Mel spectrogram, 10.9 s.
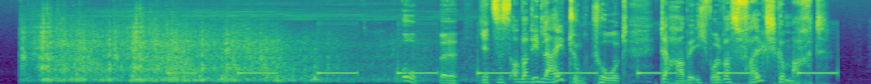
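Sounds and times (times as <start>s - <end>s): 
booming thunder: 0.2s - 6.4s
faint steady tones: 2.0s - 10.6s
speech: 5.0s - 5.3s, 6.2s - 10.4s.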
